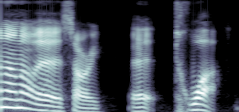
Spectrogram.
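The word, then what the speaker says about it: Troyes: no uh sorry uh twah twah we play TW it's it's very fren TW yeah unun it's not Troys they spell it Troys but it's uh there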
